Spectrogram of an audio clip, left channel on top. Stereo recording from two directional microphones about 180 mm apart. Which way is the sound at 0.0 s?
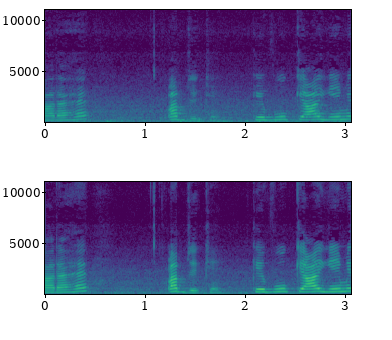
40° right (ahead or behind).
